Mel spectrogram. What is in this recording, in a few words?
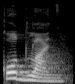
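"кодлань", Komi, female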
